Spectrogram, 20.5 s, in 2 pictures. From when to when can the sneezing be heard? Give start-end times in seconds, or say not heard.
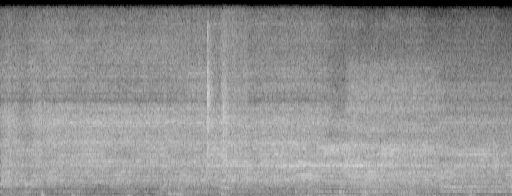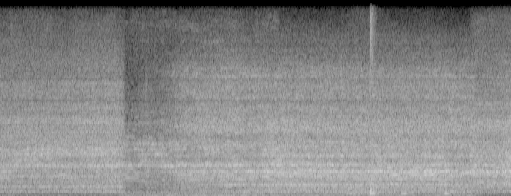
not heard.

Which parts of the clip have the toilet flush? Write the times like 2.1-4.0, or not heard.
3.1-5.0.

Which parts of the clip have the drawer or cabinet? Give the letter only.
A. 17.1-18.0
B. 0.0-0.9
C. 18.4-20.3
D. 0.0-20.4
A.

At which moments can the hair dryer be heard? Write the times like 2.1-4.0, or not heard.
0.0-20.4.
